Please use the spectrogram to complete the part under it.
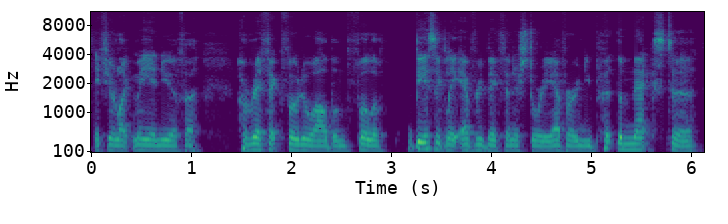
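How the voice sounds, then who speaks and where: A man's voice: medium pitch, fairly even intonation, fast. An Irish man, an audio drama actor, chatting casually and effusively, often stammering and restarting his phrases. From Ireland. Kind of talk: casual behind-the-scenes chat.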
